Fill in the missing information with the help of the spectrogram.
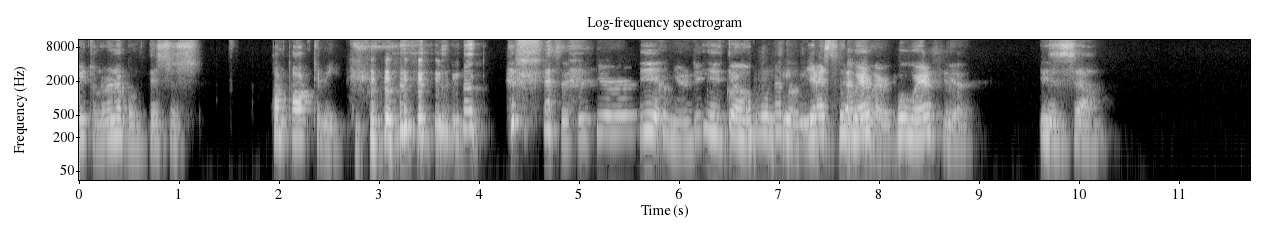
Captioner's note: laughter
